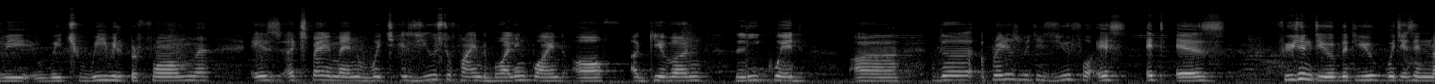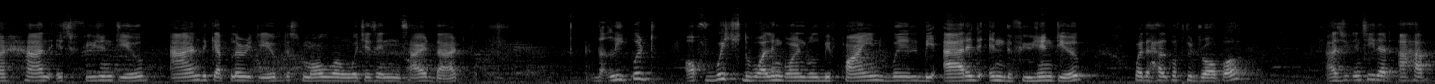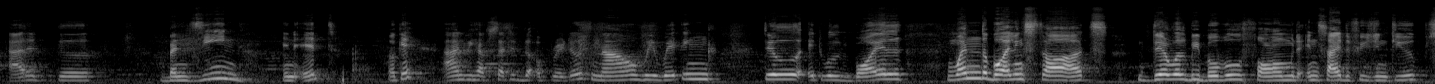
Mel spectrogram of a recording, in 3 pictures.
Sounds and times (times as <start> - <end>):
Speech: 0.0 - 43.0.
